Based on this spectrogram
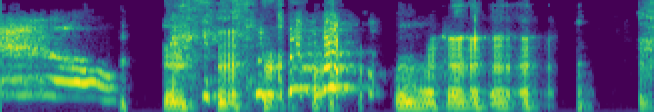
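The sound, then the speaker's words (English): A single drawn-out cat meow with a falling pitch opens, fairly loud, followed by a run of animated, chattering voice-like sounds. “She's asleep on the couch right now, so it's not her. But the cats actually do watch wrestling with me”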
